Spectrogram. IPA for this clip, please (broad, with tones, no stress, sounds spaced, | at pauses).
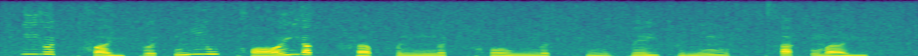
j ɵ˥ t̚ f ɐ˨˩ j p ɵ˧ t̚ ŋ iː˥ w kʰ ɔː˨˥ j ɐ˥ k̚ h ɐ˨˥ p̚ ɵ˨ n ŋ ɵ˧ t̚ kʰ o˧ w ŋ ɵ˨˥ t̚ f uː˨˩ p e˧ j p ɪ˨˥ ŋ m ʊ˧ k̚ t̪ʰ ɐ˥ k̚ m ɐ˧ j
